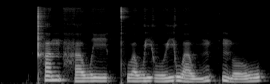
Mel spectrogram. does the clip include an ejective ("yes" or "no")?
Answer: no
